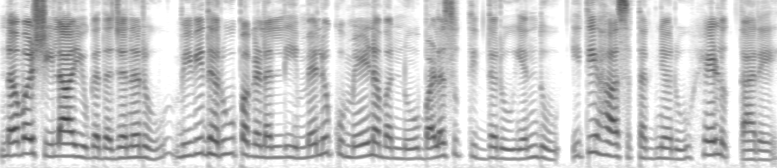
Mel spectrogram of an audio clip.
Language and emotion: Kannada, neutral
